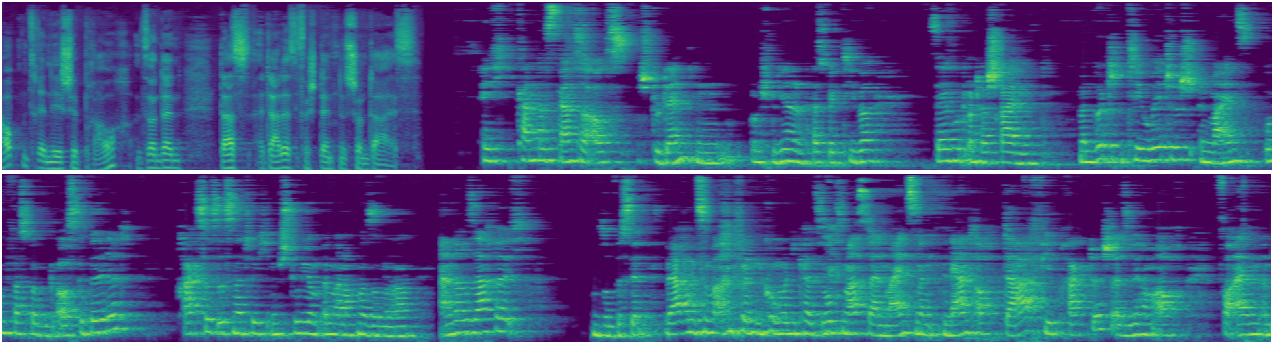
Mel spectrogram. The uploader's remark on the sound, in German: In einer Live-Session mit Blick auf den Frankfurter Westhafen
